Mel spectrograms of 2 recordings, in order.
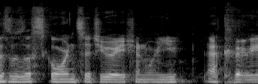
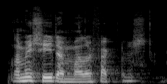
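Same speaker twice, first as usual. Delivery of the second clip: talking with mouth full of food, higher; 4 semitones higher than usual. Asking to see the chips another speaker mentioned, talking with mouth full. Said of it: "I got mouthful of chips".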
